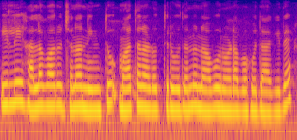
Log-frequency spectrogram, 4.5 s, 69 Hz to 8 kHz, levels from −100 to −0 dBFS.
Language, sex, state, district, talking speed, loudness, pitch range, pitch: Kannada, female, Karnataka, Bangalore, 95 wpm, -13 LUFS, 195-220 Hz, 200 Hz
